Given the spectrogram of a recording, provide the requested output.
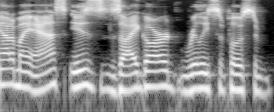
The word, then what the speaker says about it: Zygarde: I was trying to explain, because some, you know, I believe Zygarde, I would pronounce that Pokemon's name Zygarde, right? Because it's Zygote plus Guard.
